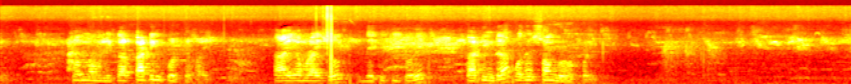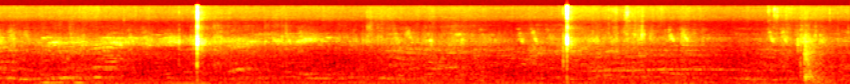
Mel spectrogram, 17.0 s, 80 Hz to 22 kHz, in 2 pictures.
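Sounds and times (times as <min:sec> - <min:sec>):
faint bird chirping: 0:00.0 - 0:17.0
scissors snipping: 0:10.2 - 0:11.0, 0:14.0 - 0:15.1.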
